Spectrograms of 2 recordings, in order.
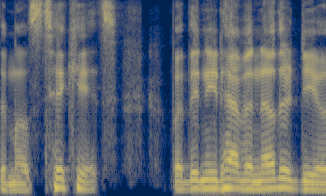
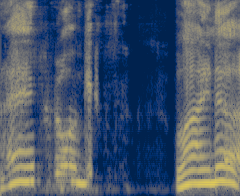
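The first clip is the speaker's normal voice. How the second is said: shrill, very high, pitched-up screaming; 12 semitones higher than usual. Retelling how a guy lit up skinny dippers with a flashlight, retelling a scream. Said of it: "He's screaming".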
